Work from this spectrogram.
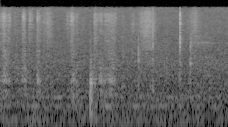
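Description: A marker or chalk scratches briefly across a board during a mathematical induction lesson, producing faint, sparse strokes with quiet pauses between them.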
